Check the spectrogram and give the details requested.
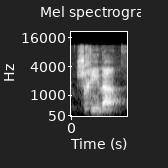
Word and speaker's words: Shekhinah: Shekhinah. That's exactly how you say it in Hebrew.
